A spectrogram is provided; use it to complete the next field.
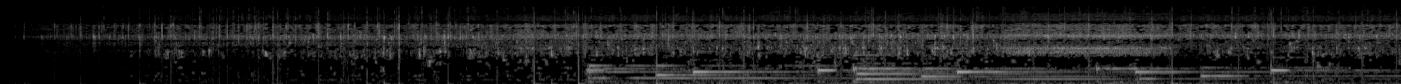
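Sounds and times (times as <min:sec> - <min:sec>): underwater crackling hiss: 0:00.2 - 0:14.0
sustained music notes: 0:05.9 - 0:14.0.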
